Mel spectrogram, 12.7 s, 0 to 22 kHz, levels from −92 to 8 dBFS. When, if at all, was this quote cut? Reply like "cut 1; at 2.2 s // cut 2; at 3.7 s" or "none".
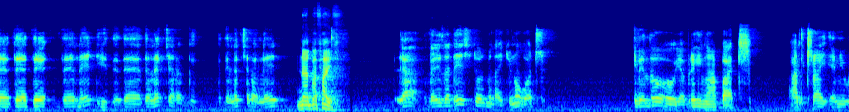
cut 1; at 5.2 s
